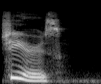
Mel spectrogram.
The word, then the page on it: cheers: American English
